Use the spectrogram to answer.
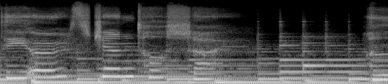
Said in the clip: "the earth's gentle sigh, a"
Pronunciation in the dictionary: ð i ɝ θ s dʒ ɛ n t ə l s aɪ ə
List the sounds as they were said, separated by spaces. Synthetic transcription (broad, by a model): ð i ɝ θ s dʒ ɛ n t l ʃ aɪ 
